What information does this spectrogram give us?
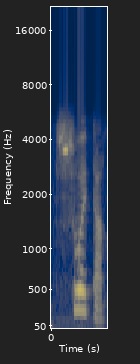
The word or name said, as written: sueca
